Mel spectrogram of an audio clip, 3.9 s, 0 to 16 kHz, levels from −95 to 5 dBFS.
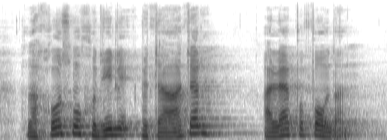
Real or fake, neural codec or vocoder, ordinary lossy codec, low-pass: real; none; none; 14.4 kHz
